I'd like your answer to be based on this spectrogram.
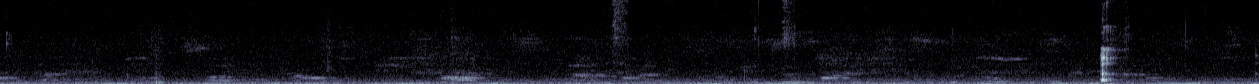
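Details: Hiccup video: a single sharp, abrupt hiccup stands out against a quiet room with a low steady hum.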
